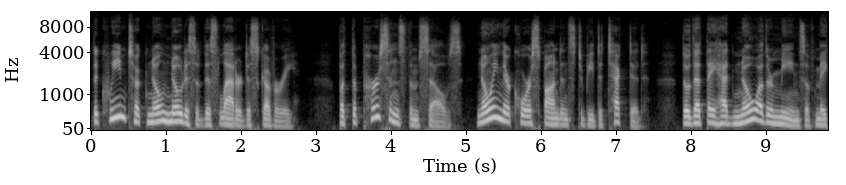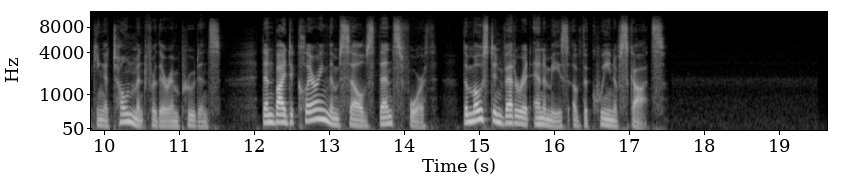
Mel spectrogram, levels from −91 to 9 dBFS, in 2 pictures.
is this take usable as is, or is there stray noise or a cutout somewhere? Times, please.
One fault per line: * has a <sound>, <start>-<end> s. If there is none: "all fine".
all fine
